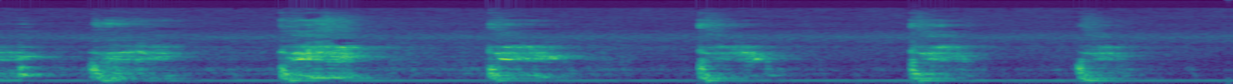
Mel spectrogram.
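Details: Asthma and bronchitis: six harsh, deep coughs in a row over a steady low hum; barking cough.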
